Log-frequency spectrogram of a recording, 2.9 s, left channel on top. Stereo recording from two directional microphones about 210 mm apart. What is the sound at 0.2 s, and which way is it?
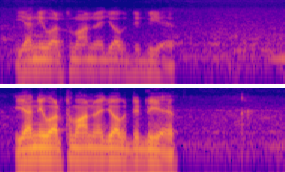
Speech, 45° right (ahead or behind).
